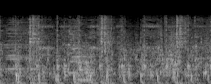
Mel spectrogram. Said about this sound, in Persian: پت تلمبه آب رو روشن میکنه و وانو پر آب میکنه. پت تلمبه رو خاموش میکنه.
